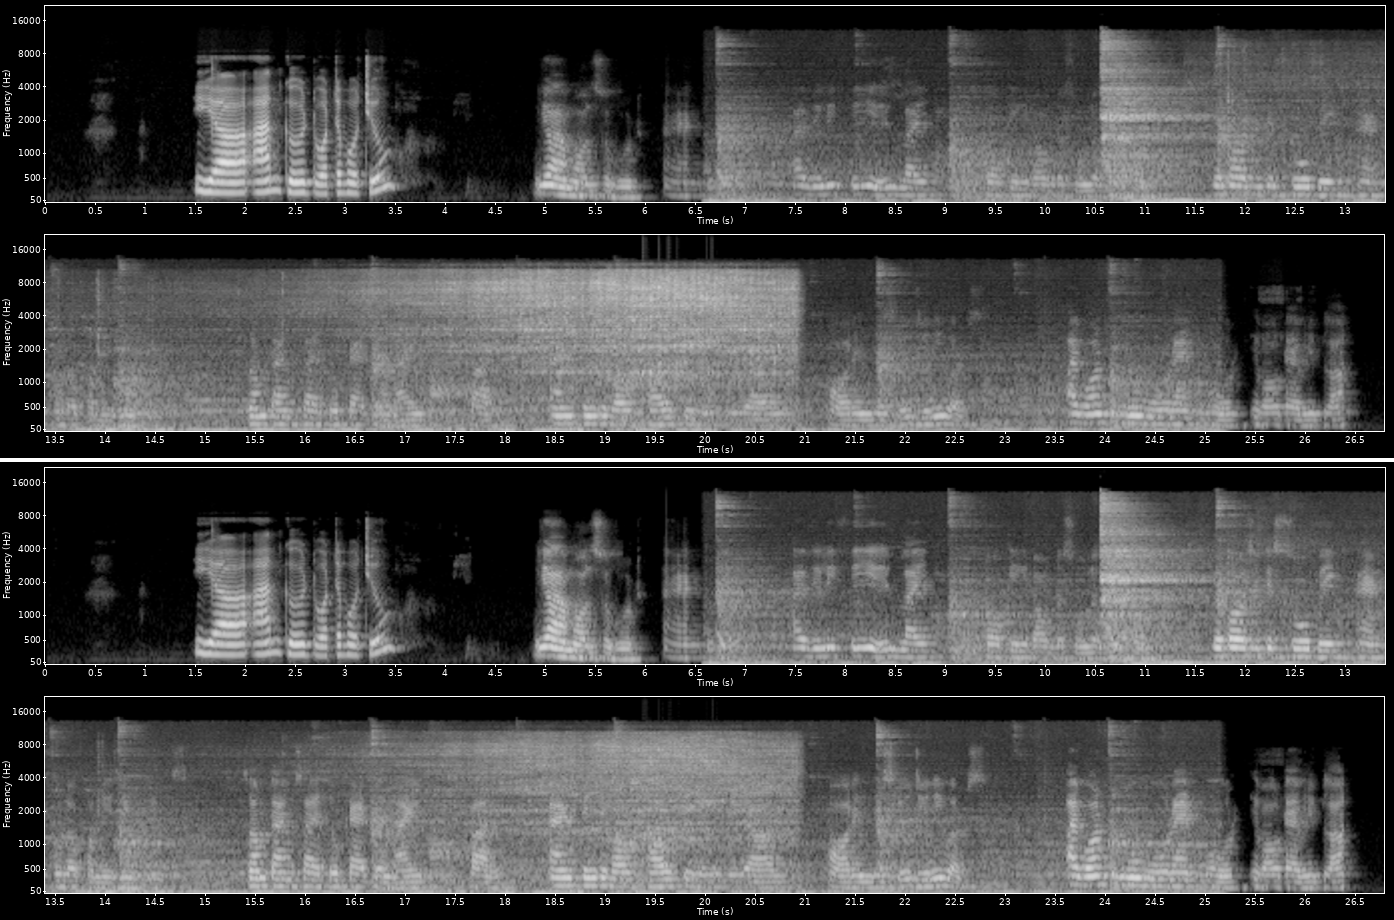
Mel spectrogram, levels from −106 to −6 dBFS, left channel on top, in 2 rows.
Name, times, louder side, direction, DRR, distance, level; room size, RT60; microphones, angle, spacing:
voice 1, 1.5-3.5, left 3 dB, 20° left, 0.3 m, -26 dB
voice 2, 4.9-7.1 7.4-9.0 9.4-11.1 11.7-14.6 15.4-18.1 18.4-20.9 21.2-22.8 23.6-26.4, right 4 dB, 70° right, 0.4 m, -34 dB
sound 1, 6.6-25.1, right 1 dB, 40° right, 2.0 m, -38 dB
Bicycle / Mechanisms, 11.4-12.0 12.4-12.5 12.7-12.8 13.5-14.6 15.0-20.9, left 7 dB, 50° left, 1.5 m, -29 dB
9.3 x 3.5 x 3.1 m
head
